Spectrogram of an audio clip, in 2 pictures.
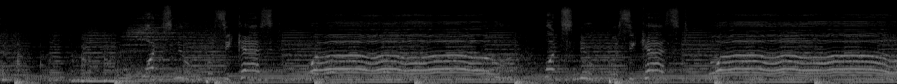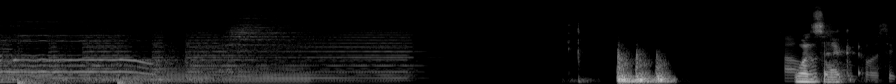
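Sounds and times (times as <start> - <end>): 
music: 0.0 - 13.6
speech: 5.6 - 7.6, 16.9 - 17.9
knocking on a door: 15.1 - 15.8.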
